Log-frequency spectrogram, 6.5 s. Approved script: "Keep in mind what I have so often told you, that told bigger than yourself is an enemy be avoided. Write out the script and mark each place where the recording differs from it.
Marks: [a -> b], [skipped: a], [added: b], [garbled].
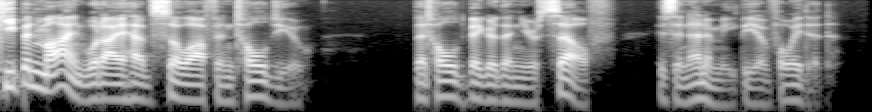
"Keep in mind what I have so often told you, that told bigger than yourself is an enemy be avoided.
